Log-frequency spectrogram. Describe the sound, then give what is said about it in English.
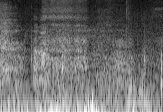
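Ujjayi breathing during yoga practice, a soft, hissing, throat-constricted breath drawn in slow waves, faint and without other sounds. “It's from ujjayi breath.”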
